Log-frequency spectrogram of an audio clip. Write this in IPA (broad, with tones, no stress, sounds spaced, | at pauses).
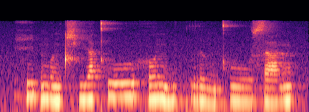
h i˥˩ ʔ ŋ o˧ n t͡ɕʰ i˦˥ a̯ kʰ w uː˥˩ h o˥˩ n b o˦˥ k̚ r ɯ˨˩ ŋ kʰ uː˧ s a˦˥ ŋ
